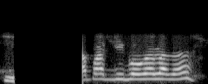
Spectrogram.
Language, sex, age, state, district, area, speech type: Assamese, male, 60+, Assam, Dhemaji, rural, conversation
